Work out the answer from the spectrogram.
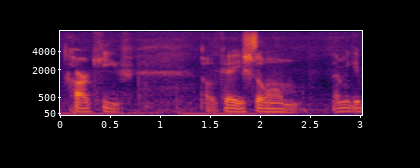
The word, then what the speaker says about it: Kharkiv: I've been saying Kharkiv, but the actual pronunciation is Kharkiv.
